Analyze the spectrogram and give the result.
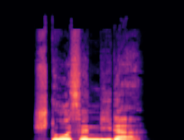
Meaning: inflection of niederstoßen: 1. first-person singular present 2. first/third-person singular subjunctive I 3. singular imperative
- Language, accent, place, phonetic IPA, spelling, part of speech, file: German, Germany, Berlin, [ˌʃtoːsə ˈniːdɐ], stoße nieder, verb, De-stoße nieder.ogg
